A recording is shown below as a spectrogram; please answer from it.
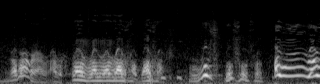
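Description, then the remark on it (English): A voice imitates a dog, giving a string of fairly loud yelping barks and drawn-out whining tones with sliding pitch, ending on a higher whine. “Talking, you know, and dogs, they like to talk, right?”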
